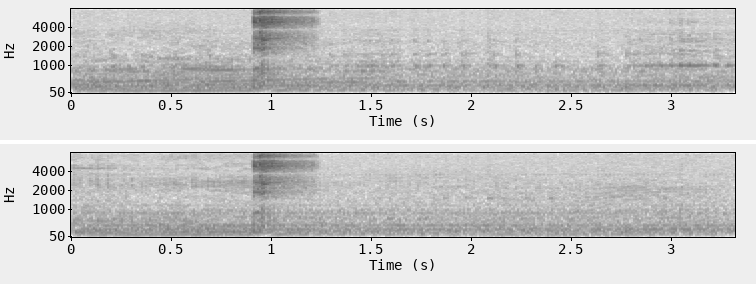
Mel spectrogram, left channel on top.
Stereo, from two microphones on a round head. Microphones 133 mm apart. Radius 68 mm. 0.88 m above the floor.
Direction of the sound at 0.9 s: 15° left (ahead or behind).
